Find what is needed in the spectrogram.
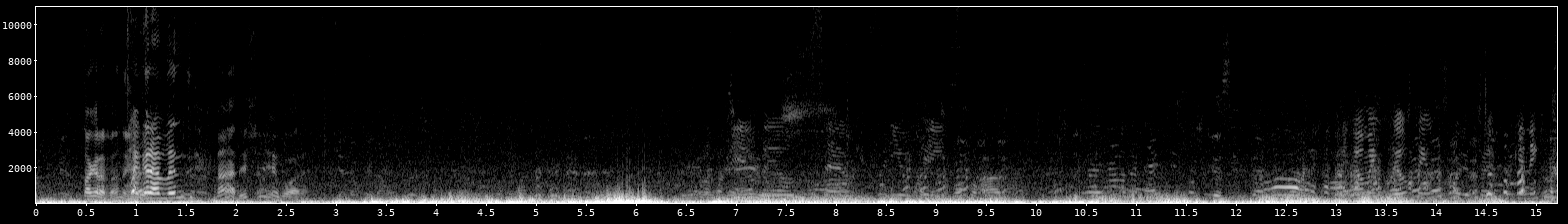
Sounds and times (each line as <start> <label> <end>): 0.0 group of friends that were camping 15.2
